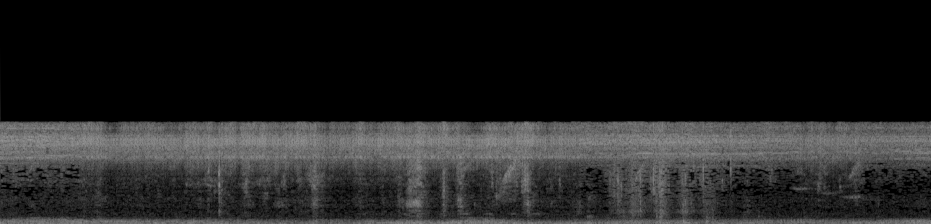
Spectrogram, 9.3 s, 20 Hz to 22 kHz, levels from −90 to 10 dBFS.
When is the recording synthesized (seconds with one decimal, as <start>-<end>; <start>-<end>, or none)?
0.8-5.8; 8.0-8.6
